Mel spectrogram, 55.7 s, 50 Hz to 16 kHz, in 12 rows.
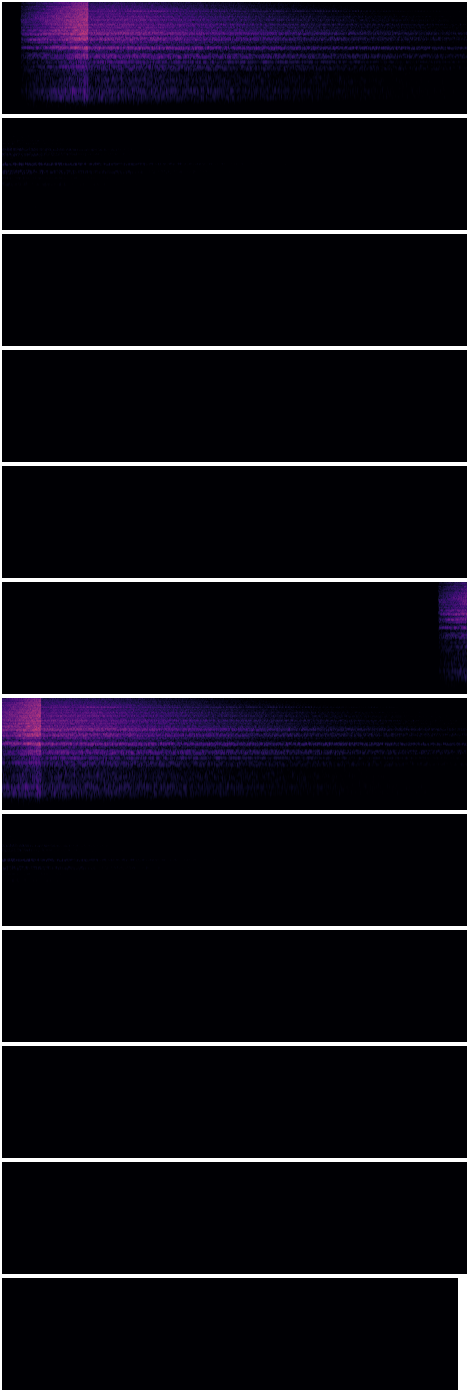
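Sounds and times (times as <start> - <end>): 
reversed cymbal crash: 0.2 - 3.6, 27.7 - 30.9.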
